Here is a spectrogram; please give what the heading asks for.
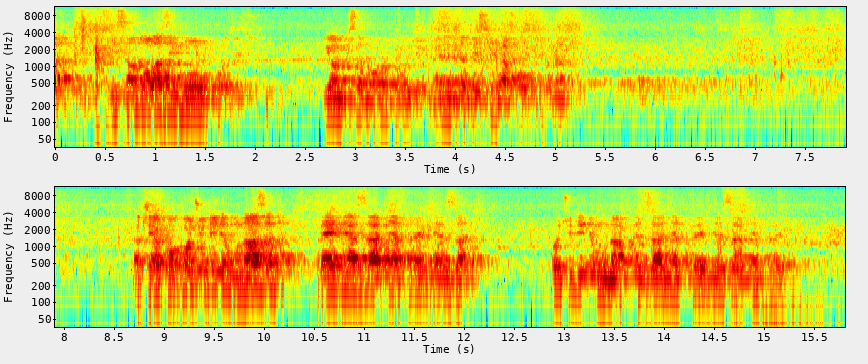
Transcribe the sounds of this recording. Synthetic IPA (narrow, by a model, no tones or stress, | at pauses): isad̪olˠazimuo̞ʋupo̞zit̪sjuu | io̞nbisad̪mo̞ɡaod̪auːd͡ʑiumened̪abisejaːpoɡukonas | znʔa̰t͡ʃiakoxo̞t͡ɕud̪aid̪emunazad̪pɾed̪ɲazad̪ɲapɾed̪ɲazad̪ɲa | xo̞t͡ɕud̪aid̪e̞munaft̪ezad̪ɲapɾed̪ɲazad̪ɲapɾed̪ɲa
